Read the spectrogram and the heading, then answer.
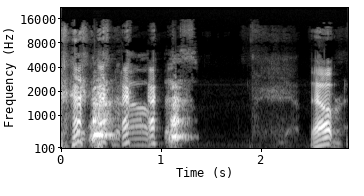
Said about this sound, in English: got the pup in the background.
